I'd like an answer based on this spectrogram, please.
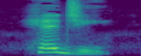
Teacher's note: Not only does the student pronounce the extra syllable, but they change the whole sound of the consonant. The D sound becomes a J sound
